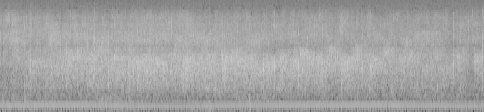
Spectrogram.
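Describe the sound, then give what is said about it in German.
An audience claps steadily for several seconds, a warm applause welcoming a person coming to the front, a dense, even wash at constant strength with a faint low hum beneath and no voices. “den könnt ihr mal kurz hier mit einem warmen Applaus nach vorne holen.”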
